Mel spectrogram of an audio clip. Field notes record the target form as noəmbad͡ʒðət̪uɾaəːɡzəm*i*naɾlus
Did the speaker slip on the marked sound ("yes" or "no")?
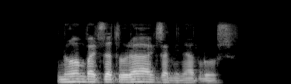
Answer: no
